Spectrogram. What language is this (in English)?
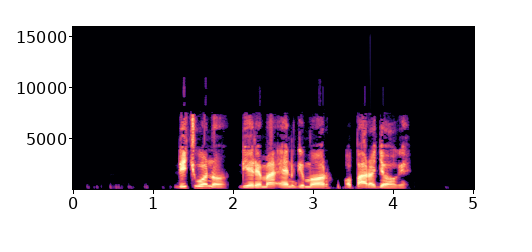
Luo (Kenya and Tanzania)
